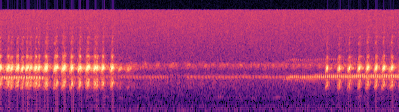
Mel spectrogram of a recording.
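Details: Night chorus of tree frogs at a pond in North-East Italy in mid-April: a quick series of loud pulsed croaks, fading into a lull, then resuming, with trilling mole crickets continuous throughout.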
